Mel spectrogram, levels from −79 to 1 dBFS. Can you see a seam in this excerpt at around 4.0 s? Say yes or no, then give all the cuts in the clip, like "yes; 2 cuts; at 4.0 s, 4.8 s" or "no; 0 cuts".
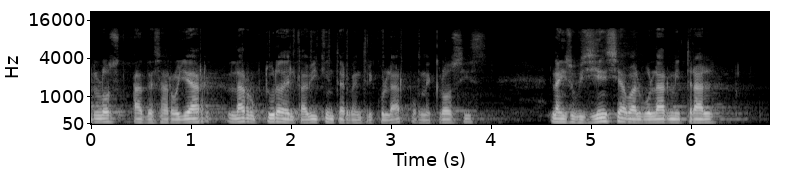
no; 1 cut; at 1.7 s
